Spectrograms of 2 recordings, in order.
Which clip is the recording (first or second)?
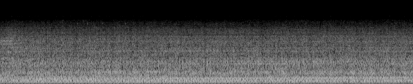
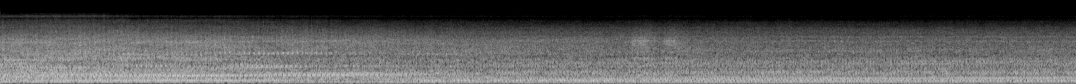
first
